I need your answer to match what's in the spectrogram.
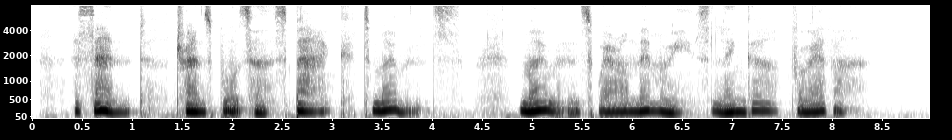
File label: Whisper Voice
